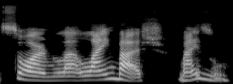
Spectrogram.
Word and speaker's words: Swarm: É Swan. Eu não sei como pronuncia. também você consegue ajudar? – S-W-A-R-M. – Swarm.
